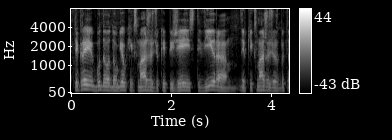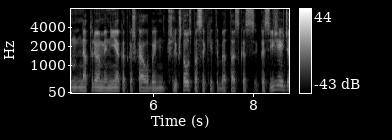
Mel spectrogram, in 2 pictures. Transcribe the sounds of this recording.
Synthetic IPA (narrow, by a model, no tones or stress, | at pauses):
t̪ʲɪkɾɐɪbuːd̪ɐʋoːd̪ɐʊɡʲɛʊkʲiɛksmɑːʒud͡ʒʲʊkɐɪpɪʒʲɛɪsʲt̪ʲɪʋʲiːɾɑːɪrkʲiɛksmɑːʒuːd͡ʒʲʊɐʃbuːt̪ʲɛnnʲɛt̪ʊɾʲeːjomʲɛnʲijɛkɐt̪kɐʃkɑːlˠɐbɐɪʃʲlʲɪkʃt̪ɐʊspɐsɐkʲiːt̪ʲɪbʲɛt̪t̪ɐskɐskɐsiʒʲɛɪd͡ʒʲɛ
